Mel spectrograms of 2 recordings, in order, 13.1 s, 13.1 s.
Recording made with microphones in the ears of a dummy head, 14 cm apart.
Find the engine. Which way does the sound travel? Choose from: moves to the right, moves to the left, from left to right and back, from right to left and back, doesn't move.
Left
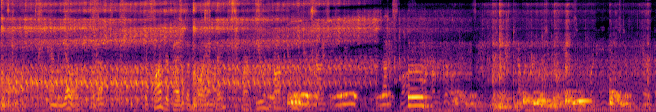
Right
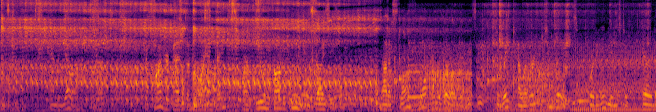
moves to the right.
